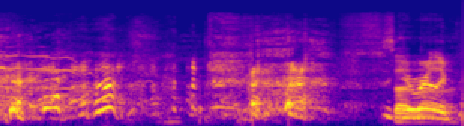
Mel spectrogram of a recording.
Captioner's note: Rhett & Link laughing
